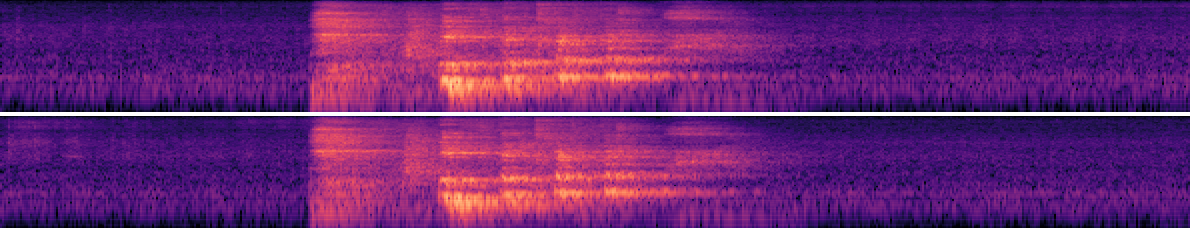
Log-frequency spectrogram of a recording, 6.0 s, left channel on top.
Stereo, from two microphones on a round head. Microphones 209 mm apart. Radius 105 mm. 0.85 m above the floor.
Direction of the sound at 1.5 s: 45° right (ahead or behind).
